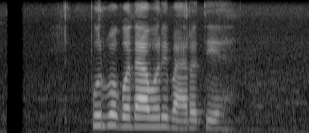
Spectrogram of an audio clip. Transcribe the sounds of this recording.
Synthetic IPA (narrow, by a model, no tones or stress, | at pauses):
purbʌɡʌd̪abʌɾibʱaɾʌt̪ije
